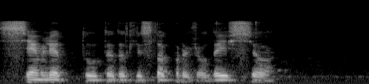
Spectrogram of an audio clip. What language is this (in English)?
Russian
